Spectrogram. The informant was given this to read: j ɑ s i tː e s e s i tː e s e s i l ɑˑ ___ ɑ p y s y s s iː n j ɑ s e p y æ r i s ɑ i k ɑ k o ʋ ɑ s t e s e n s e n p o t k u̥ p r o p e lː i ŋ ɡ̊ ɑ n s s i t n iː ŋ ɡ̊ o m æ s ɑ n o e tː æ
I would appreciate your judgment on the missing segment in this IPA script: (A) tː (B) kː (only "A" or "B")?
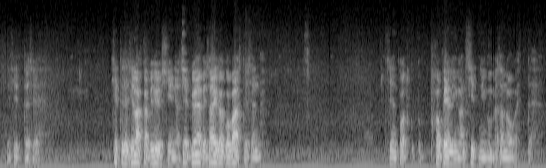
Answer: B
